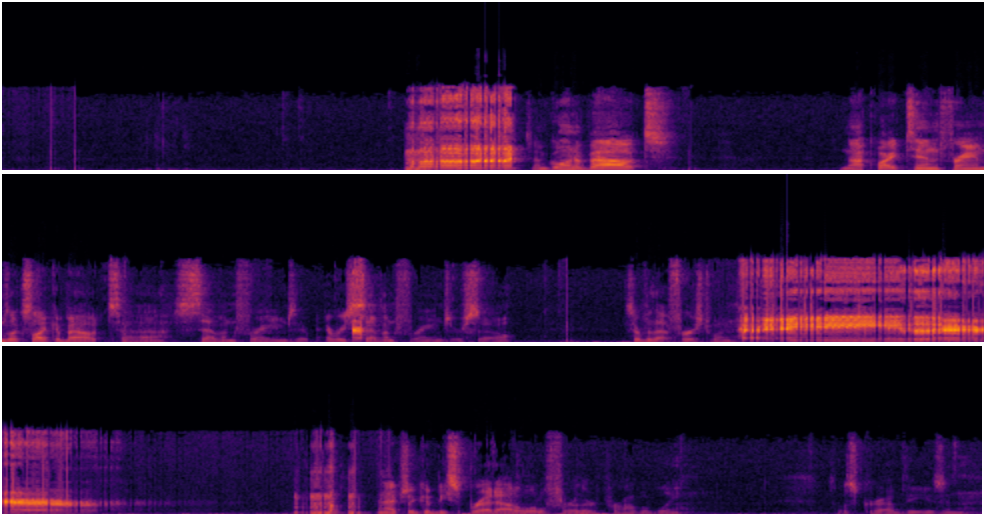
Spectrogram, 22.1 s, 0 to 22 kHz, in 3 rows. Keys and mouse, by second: 1.1 r, 3.1-4.8 drag, 5.1-6.8 drag, 6.9-8.2 drag, 9.0 click, 9.4 click, 11.9-14.1 drag, 18.3-21.6 drag.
